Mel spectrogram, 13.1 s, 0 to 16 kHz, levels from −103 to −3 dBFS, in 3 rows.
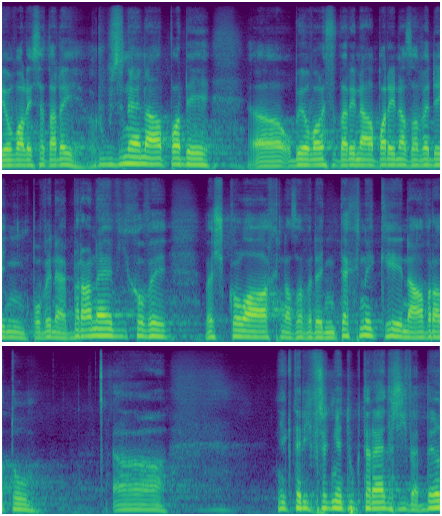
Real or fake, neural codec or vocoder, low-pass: fake; autoencoder, 48 kHz, 128 numbers a frame, DAC-VAE, trained on Japanese speech; 14.4 kHz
